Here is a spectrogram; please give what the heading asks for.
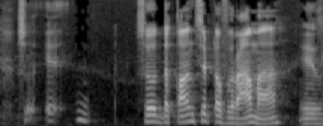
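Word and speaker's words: Rāma: Rama means enjoying and rama the the the first a that that's like a double A. If you see it's a the A is like dashed on the top and in Sanskrit if if if if a A or any syllable that has a extra line on top that's like elongated. So ah it's rama.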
